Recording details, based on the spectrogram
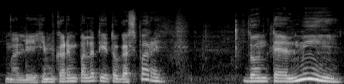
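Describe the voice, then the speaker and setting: A man's voice: on the high side, sing-song, normal speed. A Filipino man acting a nosy, teasing young nephew in a radio drama. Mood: curious, teasing. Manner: teasing, inquisitive.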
